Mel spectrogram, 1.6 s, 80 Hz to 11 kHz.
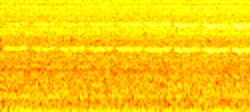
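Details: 2007 Audi TT six-cylinder, after front-end panel repair: at idle a steady high-pitched squeal over a quiet engine, present only under idle vacuum; a failed diaphragm in the PCV valve inside the rocker cover.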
